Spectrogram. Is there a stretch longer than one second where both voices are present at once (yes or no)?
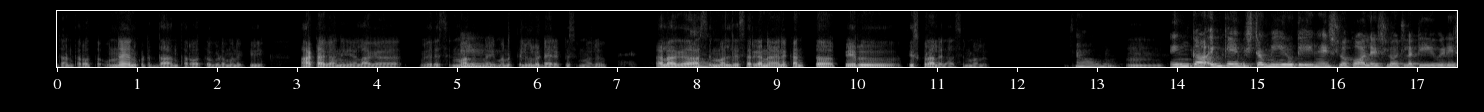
no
